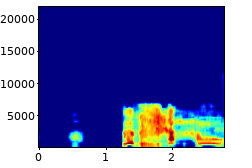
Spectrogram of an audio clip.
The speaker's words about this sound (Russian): Он чихнул, девочки. Очнулся. Очнулся.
